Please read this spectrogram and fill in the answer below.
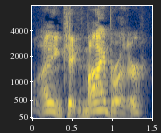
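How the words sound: The stress falls on the word my. A friend's brother was kicked instead. "Another way, uh, my"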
